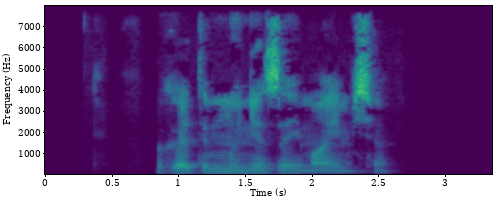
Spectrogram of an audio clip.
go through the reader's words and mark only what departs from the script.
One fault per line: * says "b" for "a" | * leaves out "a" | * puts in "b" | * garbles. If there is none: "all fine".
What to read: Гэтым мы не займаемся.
all fine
